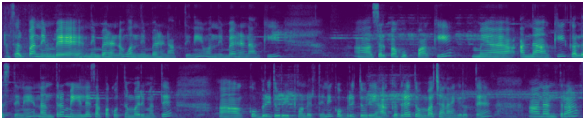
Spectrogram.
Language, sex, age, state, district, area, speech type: Kannada, female, 18-30, Karnataka, Chamarajanagar, rural, spontaneous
